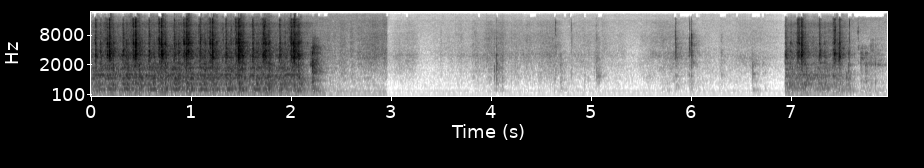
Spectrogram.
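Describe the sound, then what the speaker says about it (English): A sewing machine stitches a leather scrap patch, running in a fast dense burst at first, then going quiet with a few faint clicks, before a short run of stitching starts again near the end. "Now I'm going to sew up to just 1 or 2 stitches past where I was before."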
